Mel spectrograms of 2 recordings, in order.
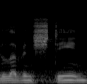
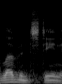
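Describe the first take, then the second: First: The name gets a comic, Frankenstein-style pronunciation. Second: The name gets its ordinary, standard pronunciation. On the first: "I say Levenstein just to make it funny" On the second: "is actually how you pronounce it"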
